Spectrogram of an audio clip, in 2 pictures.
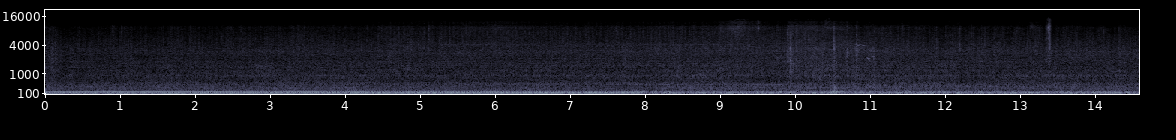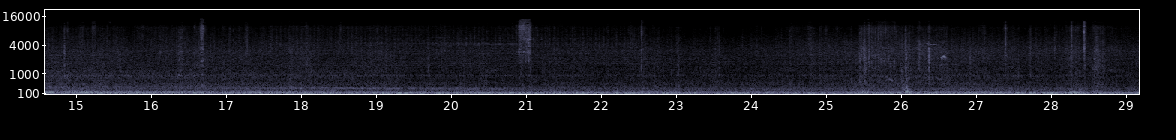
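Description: V8 engine running with a deep, steady rumble, slightly changing in note about eight seconds in; a few faint clicks over it.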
